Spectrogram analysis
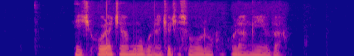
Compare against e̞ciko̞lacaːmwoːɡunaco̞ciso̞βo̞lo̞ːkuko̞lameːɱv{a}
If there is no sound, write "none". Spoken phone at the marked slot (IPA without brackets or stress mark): a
